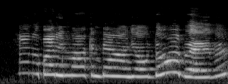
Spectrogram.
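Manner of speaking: very high-pitched natural voice. Retelling a line that someone said years ago: imitating how she said it. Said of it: "it was how she said it".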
